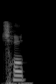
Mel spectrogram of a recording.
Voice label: "cot1", Taiwanese

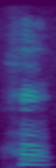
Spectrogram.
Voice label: "honnh1", Taiwanese syllable

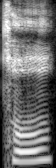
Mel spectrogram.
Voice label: "kennh5", taiwanese syllables

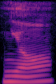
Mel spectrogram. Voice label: "ngio5", Taiwanese syllable

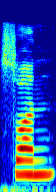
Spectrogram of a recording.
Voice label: "suan1", Taiwanese

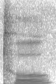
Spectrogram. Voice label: "tuh5", taiwanese

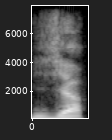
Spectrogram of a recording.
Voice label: "riak2", taiwanese

